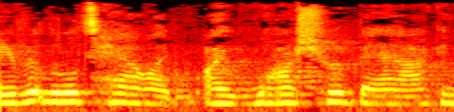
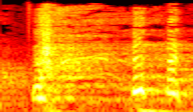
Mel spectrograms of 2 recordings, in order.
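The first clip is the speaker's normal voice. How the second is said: high burst of laughter; loud bright laugh; 6 dB louder than usual. Real, not acted. Laugh at own answer.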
